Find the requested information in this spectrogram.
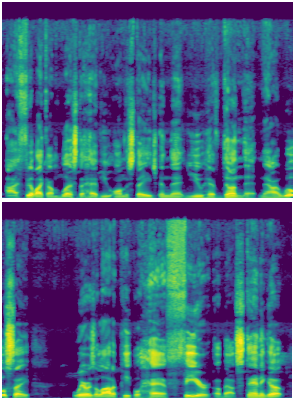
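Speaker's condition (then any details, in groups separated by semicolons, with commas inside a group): No condition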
